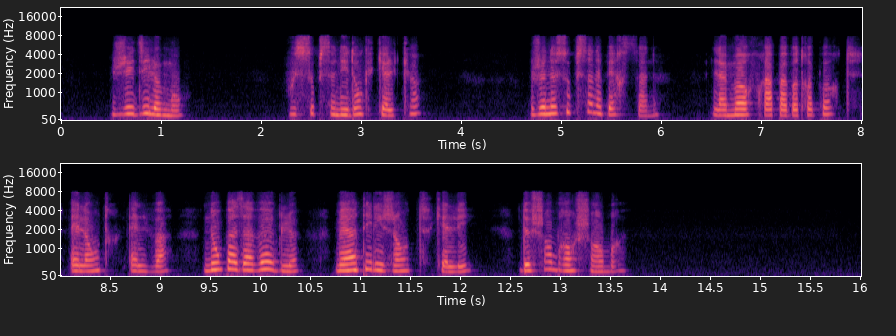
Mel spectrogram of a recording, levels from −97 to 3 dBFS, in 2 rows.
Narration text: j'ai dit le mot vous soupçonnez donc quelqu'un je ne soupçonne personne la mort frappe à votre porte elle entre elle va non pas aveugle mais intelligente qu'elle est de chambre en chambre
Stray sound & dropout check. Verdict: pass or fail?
pass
